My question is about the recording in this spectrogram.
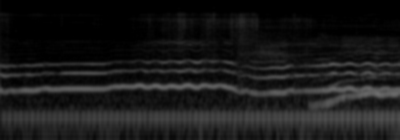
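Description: Voices humming a long, drawn-out note with vibrato. The pitch steps down a little past halfway, and a second, lower voice slides upward to join it near the end.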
